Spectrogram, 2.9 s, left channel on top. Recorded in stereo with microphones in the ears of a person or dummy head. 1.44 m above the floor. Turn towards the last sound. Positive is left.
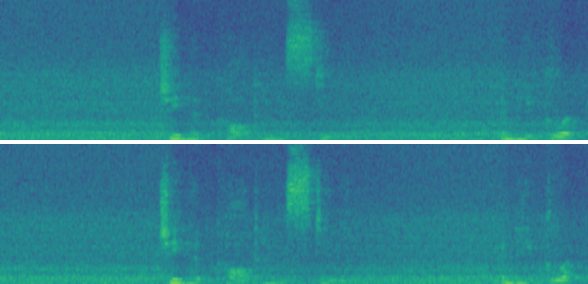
turn(degrees=0)  # may be behind; listen again after turning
